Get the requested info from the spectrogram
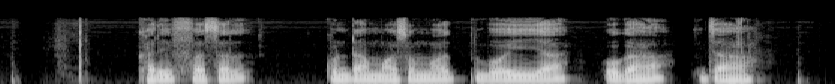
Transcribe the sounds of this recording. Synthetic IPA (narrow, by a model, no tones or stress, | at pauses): kʰɐɾiːfəsəl | kʊɳɖamɔːsəmot̪̚boːija | oɡaɦa | d͡ʒaɦa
